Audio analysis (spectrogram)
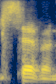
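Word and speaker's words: VII: academy both have the name seven and seven is spelt v-i-i so it's the roman spelling it confuses many people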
